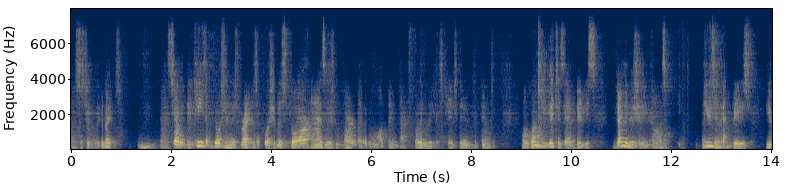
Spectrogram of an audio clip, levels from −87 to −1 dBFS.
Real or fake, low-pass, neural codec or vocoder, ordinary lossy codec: fake; 7.2 kHz; codec, 44.1 kHz, 0.9 kbps, DAC; Opus, 24 kbps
